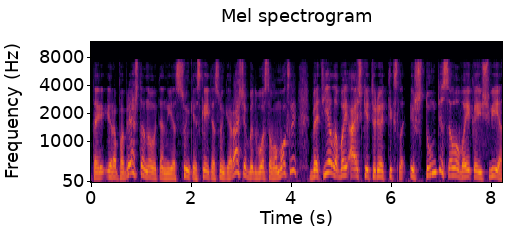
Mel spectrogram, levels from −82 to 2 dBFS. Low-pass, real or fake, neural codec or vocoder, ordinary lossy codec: 7.2 kHz; real; none; AAC, 48 kbps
